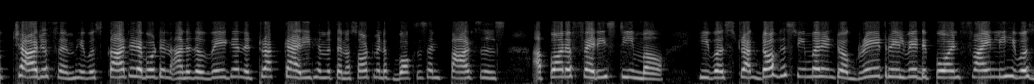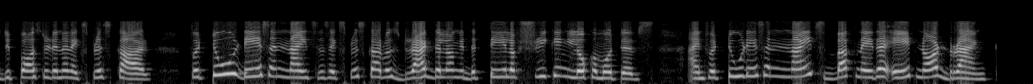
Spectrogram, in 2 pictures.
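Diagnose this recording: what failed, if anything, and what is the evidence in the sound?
The codec stage failed: the speech passed through 4-bit ADPCM compression, and the damage is heavy from start to finish. Each sample is coded as a coarse 4-bit step from a prediction, so the quantisation error becomes a gritty hiss that rises and falls with the voice and grates on every loud syllable, with crunch on sharp onsets where the step size lags. Nothing reaches above 7.8 kHz, which fits a 16 kHz sample rate and a 64 kbps stream.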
